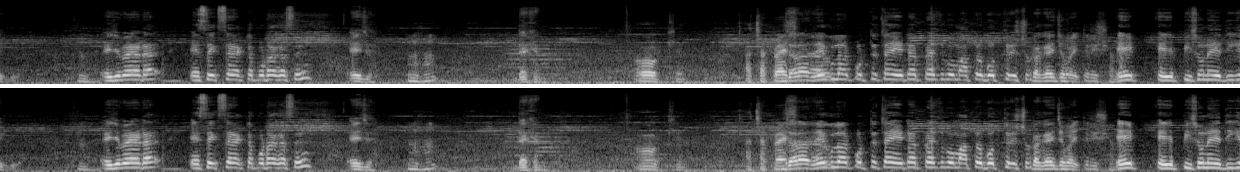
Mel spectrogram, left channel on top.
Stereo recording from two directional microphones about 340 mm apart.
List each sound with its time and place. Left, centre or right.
1.0 s speech: right
4.1 s speech: centre
5.1 s speech: right
6.4 s speech: centre
8.0 s speech: right
8.7 s speech: centre
9.0 s speech: centre
10.9 s speech: centre
11.1 s speech: right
